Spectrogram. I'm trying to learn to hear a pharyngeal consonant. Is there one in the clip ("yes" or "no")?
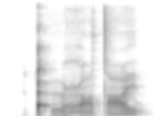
yes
